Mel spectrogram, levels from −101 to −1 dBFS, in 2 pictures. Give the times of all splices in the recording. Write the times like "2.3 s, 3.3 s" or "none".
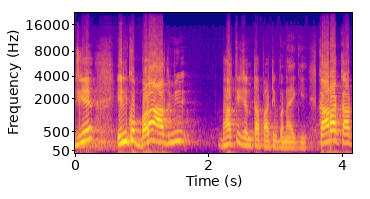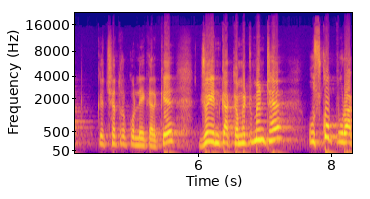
3.5 s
